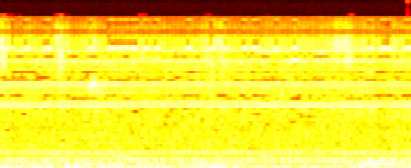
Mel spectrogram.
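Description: Steady low rumble of background noise with a constant hum, plus a couple of faint keyboard clicks near the start as code is typed.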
